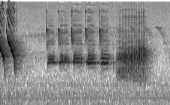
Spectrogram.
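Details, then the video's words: Canary song for mating, opening with a sharp downward sweep, then a few short buzzy notes in a row and a final dense rattling burst. "Beautiful canary singing for mating تغريد كناري جميل للتزاوج"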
